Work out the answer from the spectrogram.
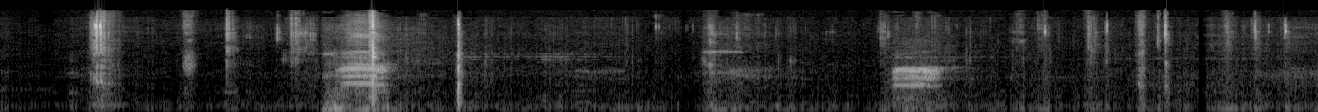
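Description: Close-up eating sounds of a man chewing roast quail off the bone: scattered wet lip smacks and sharp mouth clicks, with two louder, harsher short sounds about two seconds in and again about four and a half seconds in.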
